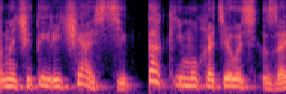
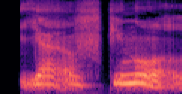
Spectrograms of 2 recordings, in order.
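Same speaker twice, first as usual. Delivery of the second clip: longing, wistful mutter, higher pitch; 6 semitones higher than usual. Narrator reads Aleshka's reply to Madam Greed, muttering with longing. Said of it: "с тоской пробормотал Алешка".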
